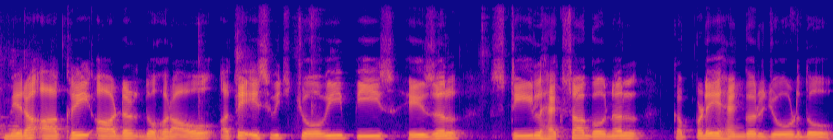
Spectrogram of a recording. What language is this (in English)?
Punjabi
